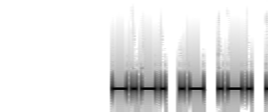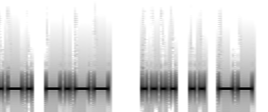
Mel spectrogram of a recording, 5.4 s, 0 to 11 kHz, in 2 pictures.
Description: Morse code, heard as a keyed tone, about 25 wpm, 700 Hz. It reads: CARRY HIM
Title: Sentences from Top 1000 Words - Review Part 1 - 25wpm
